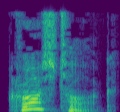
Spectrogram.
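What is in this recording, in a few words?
"crosstalk", British English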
